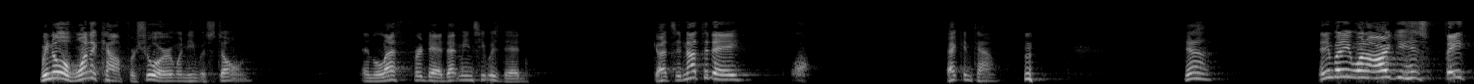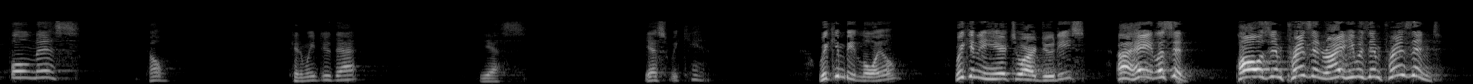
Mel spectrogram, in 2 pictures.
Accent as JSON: {"language": "English", "country": "United States", "said": "You know what? I'm an American. I am. I've served my country. I believe in this country."}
